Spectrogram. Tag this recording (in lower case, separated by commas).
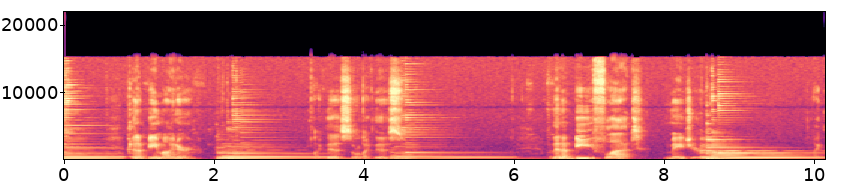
speech, plucked string instrument, music, musical instrument, strum, guitar, acoustic guitar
